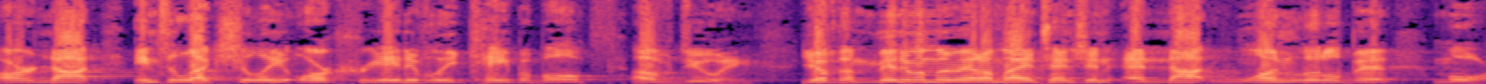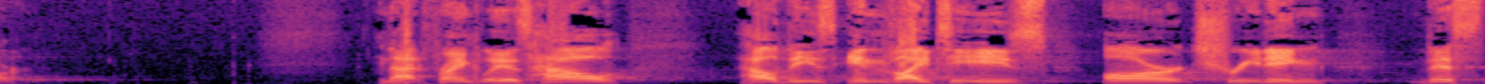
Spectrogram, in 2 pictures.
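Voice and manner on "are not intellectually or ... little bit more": usual speaking voice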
